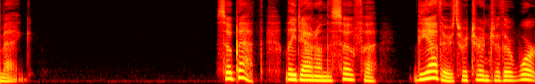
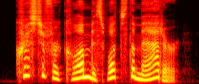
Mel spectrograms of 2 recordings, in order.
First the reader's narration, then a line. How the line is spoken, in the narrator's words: cried Jo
